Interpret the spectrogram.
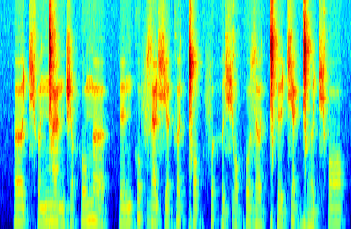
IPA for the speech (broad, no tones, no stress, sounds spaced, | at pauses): ɜ t͡ɕʰ ə ŋ͡ǀ æ n d͡ʒ ʌ h o ŋ ɜ | e ŋ k o f z æ ɕ ɛ k ɜ ǀ ɔ k f ə h ə ɕ ɔ k o z ɜ ǀʰ e t͡ɕ æ ɡ͡ǀ ɜ t͡ɕʰ ɔ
